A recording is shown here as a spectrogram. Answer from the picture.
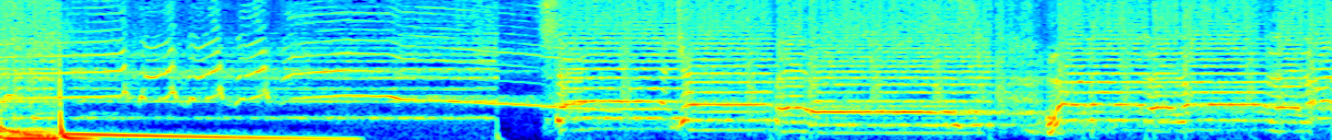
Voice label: loud; sergio perez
